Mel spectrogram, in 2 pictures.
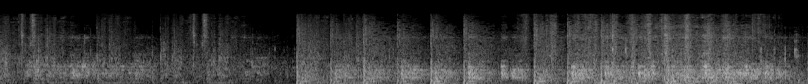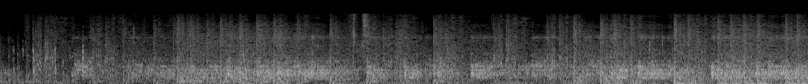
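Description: Footsteps patter quickly on grass and dirt.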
